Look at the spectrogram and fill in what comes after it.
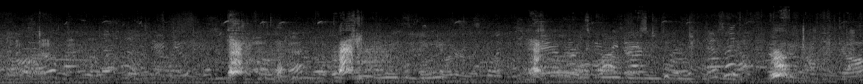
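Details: Storm, a tricolour Border Collie, running a standard course at an AAC agility trial hosted by Jump 2 Q in fall 2011; four sharp, isolated barks spaced a second or two apart ring out over continuous murmuring crowd chatter.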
